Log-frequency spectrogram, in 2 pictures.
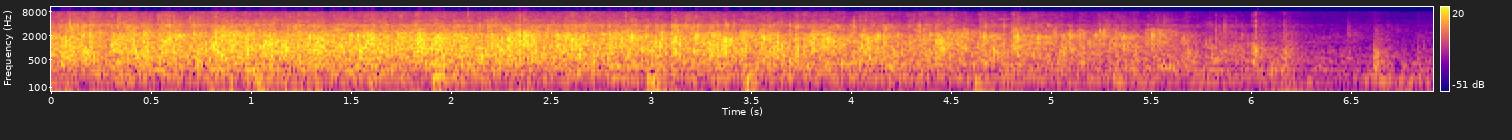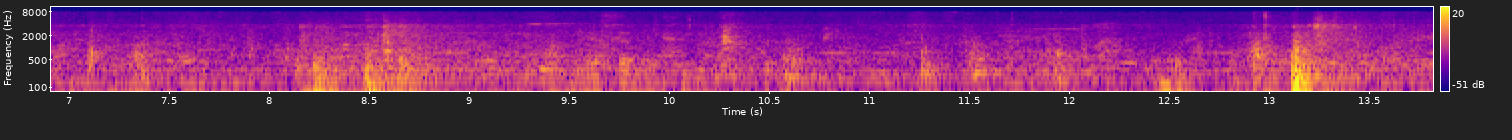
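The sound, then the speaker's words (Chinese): An audience at a lecture at East China University of Science and Technology breaks into loud, dense applause to welcome the lecturer, holding steady for several seconds, then thins out into scattered individual claps that trail off. “下面热烈掌声，有请朱老师为我们解读这一天。”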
